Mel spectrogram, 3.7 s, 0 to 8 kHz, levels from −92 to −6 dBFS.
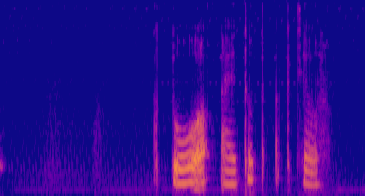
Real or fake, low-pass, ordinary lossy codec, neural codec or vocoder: fake; none; none; codec, 16 kHz, 0.4 kbps, LongCat-Audio-Codec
